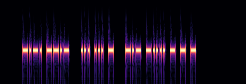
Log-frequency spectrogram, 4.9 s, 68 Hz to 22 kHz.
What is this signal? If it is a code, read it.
Morse code, heard as a keyed tone, about 36 wpm, 700 Hz. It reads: CQ SST K6TTT
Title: K1USN SST QSO Practice - 35wpm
